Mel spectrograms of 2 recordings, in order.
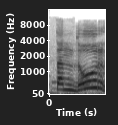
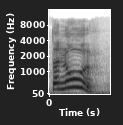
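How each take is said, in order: First: A d sound comes before the long oo. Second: No d sound comes before the long oo. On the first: The speaker calls it wrong. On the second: The speaker calls it right.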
